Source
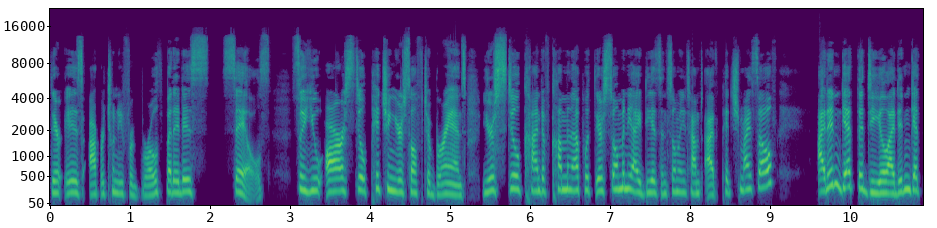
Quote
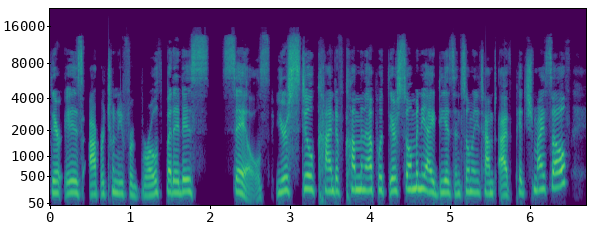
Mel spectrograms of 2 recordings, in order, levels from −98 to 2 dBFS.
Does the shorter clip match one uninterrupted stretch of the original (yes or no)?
no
